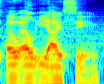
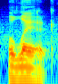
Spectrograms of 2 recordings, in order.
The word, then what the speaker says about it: Oleic: The Sky Ancestor is the name of the Sky Ancestor is Oleic, Oleic, if you want me to pronounce it. It's just the word Cielo backwards, but This is another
